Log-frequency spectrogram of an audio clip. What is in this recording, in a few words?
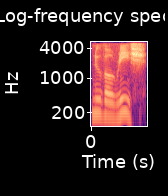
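"riche", us English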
